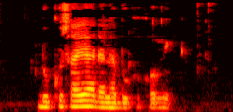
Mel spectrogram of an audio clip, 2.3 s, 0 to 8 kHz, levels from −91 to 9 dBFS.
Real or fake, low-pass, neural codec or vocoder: real; 7.2 kHz; none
